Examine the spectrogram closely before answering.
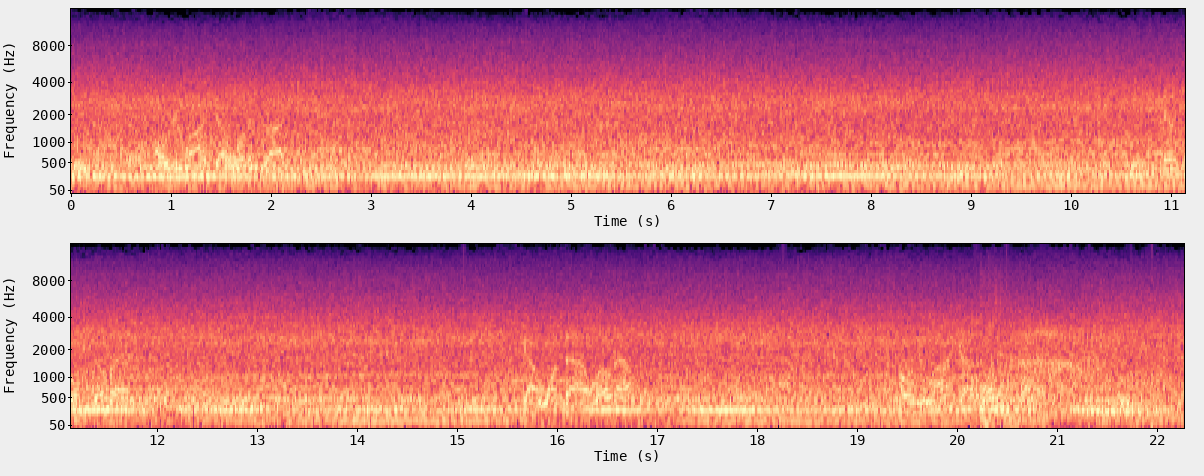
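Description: A racing engine roars steadily at high revs.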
